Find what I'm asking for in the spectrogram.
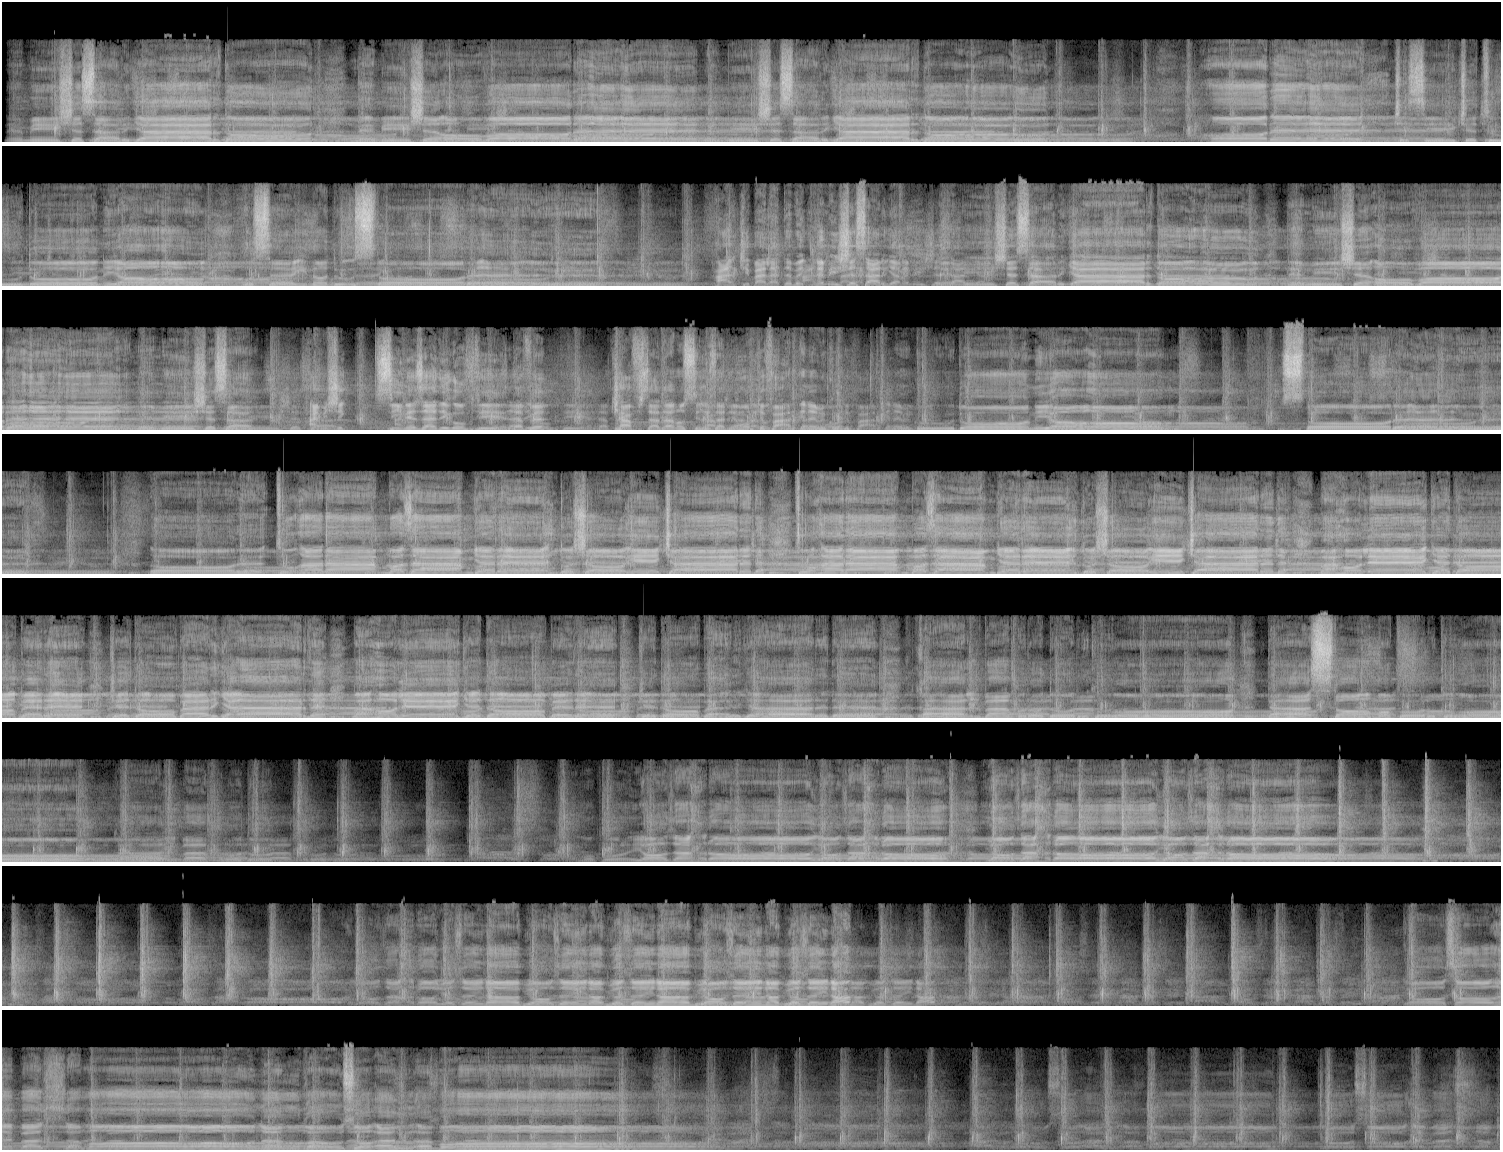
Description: خیمه گاه - هیئت بچه های فاطمه (س) - سرود پایانی | نمیشه سرگردون، نمیشه آواره
جلسۀ هفتگی (به مناسبت ولادت امام هادی(ع))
